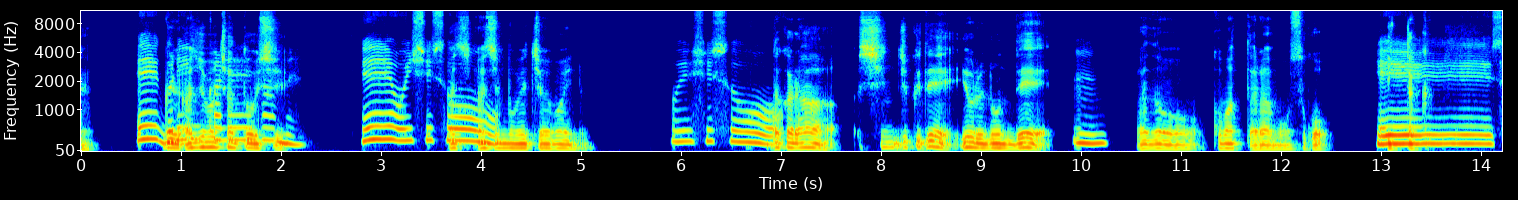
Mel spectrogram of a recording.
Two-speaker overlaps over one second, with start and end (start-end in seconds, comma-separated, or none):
0.8-2.1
